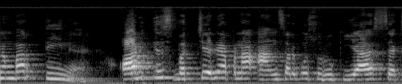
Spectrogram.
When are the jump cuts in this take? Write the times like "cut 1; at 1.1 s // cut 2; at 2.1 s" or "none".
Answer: none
